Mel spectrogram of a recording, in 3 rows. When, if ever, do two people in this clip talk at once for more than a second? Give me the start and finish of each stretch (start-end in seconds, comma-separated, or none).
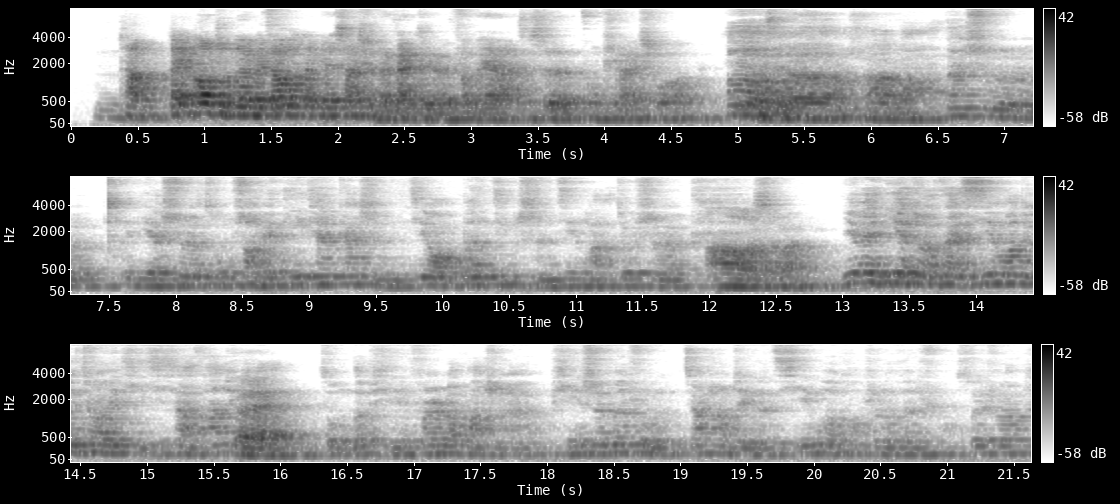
5.0-6.3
